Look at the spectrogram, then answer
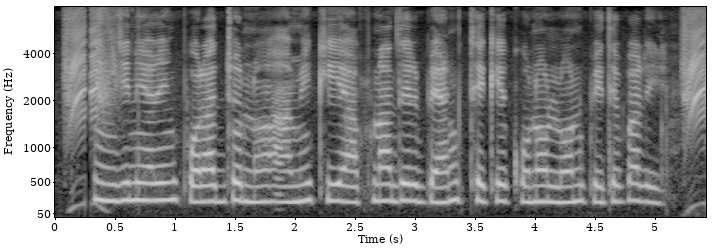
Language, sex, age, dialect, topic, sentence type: Bengali, female, 25-30, Northern/Varendri, banking, question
